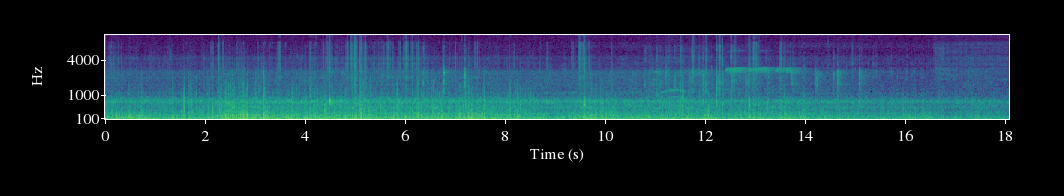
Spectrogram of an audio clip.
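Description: Wind noise on the microphone and road rumble from a road bicycle rolling along a city street, easing off near the end as the bike slows. A few light clicks and a brief high steady tone about two thirds of the way through.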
